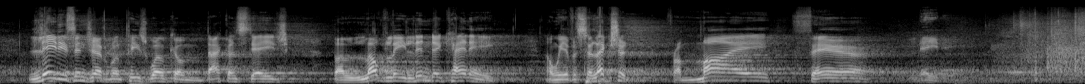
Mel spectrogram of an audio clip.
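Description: An elderly man announces loudly through a microphone in a large echoing hall.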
